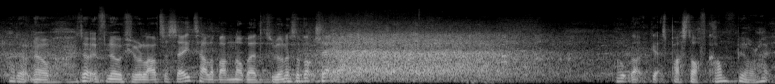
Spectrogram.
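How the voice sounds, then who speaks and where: On stage in a large venue, a Mancunian man does stand-up for a live crowd, telling chatty stories and acting out exchanges. His medium-pitched voice runs fairly quick with long pauses, and the hall sounds echoey with clear background noise.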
